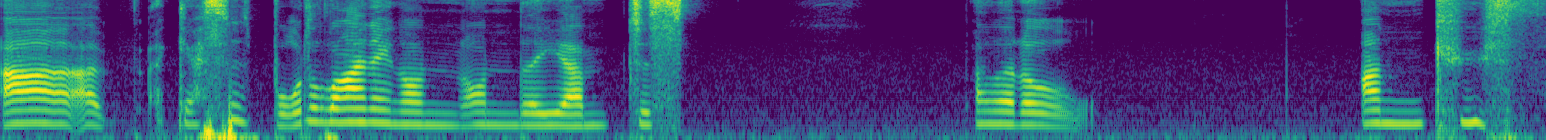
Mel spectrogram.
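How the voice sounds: A woman speaks slowly at a fairly high pitch, her bright, sharp tone held to fairly even intonation and broken by long, frequent pauses.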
